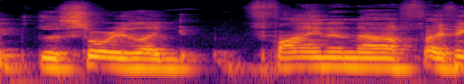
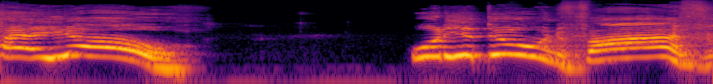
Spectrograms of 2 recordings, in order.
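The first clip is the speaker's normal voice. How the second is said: very high, raised put-on Brooklyn accent; 13 semitones higher, 3 dB louder than usual. Quoting a japanese dub's character addressing five: put-on brooklyn accent. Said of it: "put on a Brooklyn accent".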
